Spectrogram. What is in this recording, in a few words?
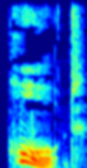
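"port", British English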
